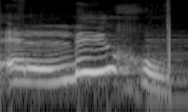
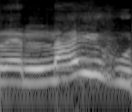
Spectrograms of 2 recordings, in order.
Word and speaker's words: Elihu: is one person called a li who or a lie who depending on how you are going to pronounce his name a character that we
